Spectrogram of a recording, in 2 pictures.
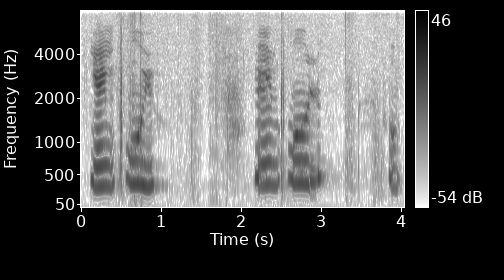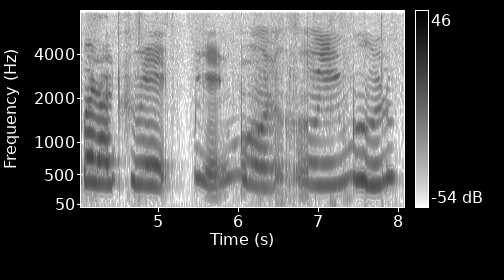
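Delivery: high, put-on cartoon voice; silly character voice. Pointing out a chicken in the game, high cartoon voice. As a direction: squeak out the chicken news like a kid.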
